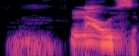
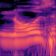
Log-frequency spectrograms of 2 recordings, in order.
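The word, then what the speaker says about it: nose: नोज नहीं है, ये जो आपका प्रोनाउंसिएशन आप पढ़ रहे हैं ना, यहां पर गलती हो रही है। नोज है या फिर नौज है? नौज है, नोज नहीं होता ये, ठीक है।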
